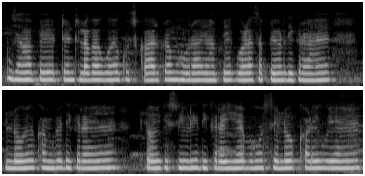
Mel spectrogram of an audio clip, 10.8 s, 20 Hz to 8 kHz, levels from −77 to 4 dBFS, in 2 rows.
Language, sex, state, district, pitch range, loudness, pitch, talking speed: Hindi, female, Uttar Pradesh, Budaun, 245-255 Hz, -21 LUFS, 250 Hz, 205 wpm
